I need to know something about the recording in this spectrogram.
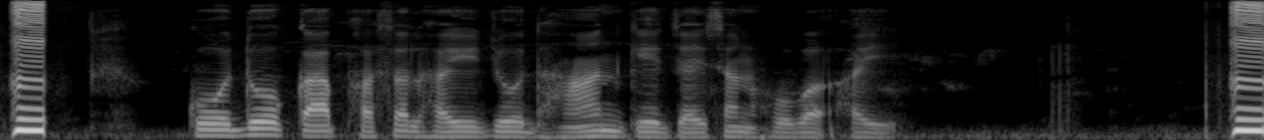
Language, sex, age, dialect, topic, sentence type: Magahi, male, 41-45, Central/Standard, agriculture, statement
